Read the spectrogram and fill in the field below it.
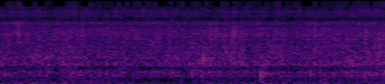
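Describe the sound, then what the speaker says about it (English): Chuck roast searing in a hot pan for an Italian pot roast, giving a steady close hiss of sizzling fat that runs evenly throughout with no talk. "oh, you can hear that sizzle"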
